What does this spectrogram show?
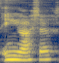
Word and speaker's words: Inuyasha: Yes, Inuyasha.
